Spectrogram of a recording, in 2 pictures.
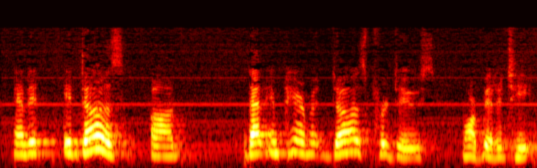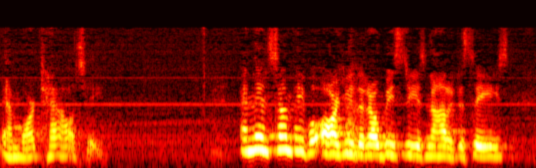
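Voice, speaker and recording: Pausing long and often, a woman with a fairly high pitch speaks in a Southern US accent amid audible room echo. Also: lively intonation, moderate pace. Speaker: physician and professor. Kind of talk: lecture.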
